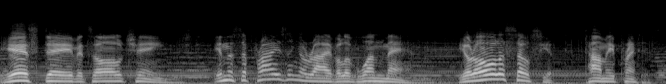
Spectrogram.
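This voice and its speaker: A man's voice: medium pitch, wildly swooping pitch, moderate pace. An actor voicing an ominous male narrator who speaks to the hero in brooding second-person narration, in a 1950s radio drama. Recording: lo-fi 1950s radio recording with music under.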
